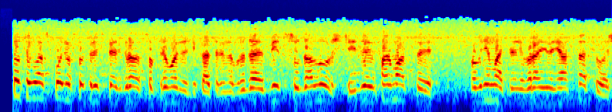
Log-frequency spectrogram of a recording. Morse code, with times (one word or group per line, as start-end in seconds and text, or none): none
